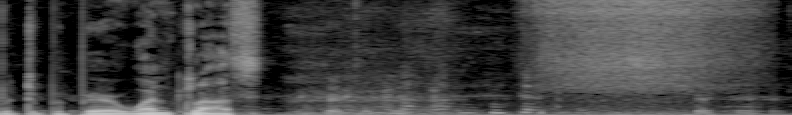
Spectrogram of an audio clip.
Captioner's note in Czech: smích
